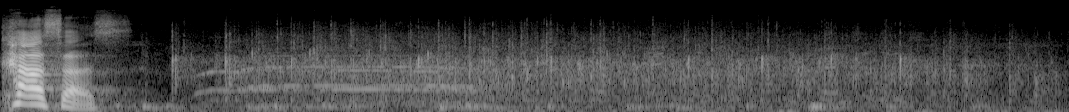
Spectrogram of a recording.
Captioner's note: audience applauding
